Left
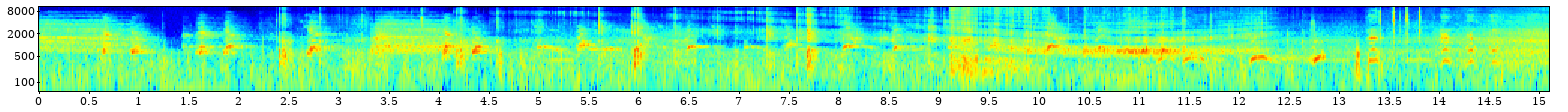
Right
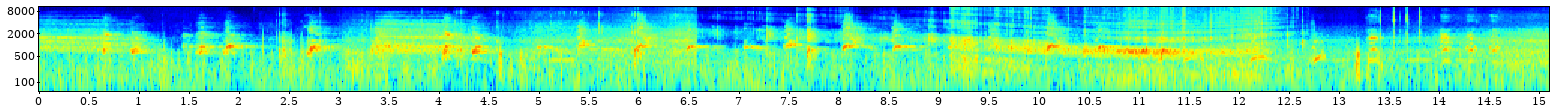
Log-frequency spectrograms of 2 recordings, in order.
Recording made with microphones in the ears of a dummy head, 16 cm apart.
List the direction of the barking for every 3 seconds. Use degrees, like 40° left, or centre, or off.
30° left, 20° right, 60° right, 30° left, 40° left.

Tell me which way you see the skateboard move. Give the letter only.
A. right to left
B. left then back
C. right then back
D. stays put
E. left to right
E.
